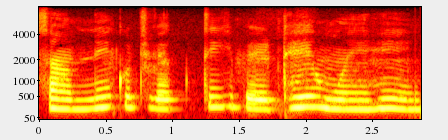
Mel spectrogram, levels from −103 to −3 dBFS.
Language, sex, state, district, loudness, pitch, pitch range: Hindi, female, Madhya Pradesh, Bhopal, -19 LUFS, 220 Hz, 205-240 Hz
